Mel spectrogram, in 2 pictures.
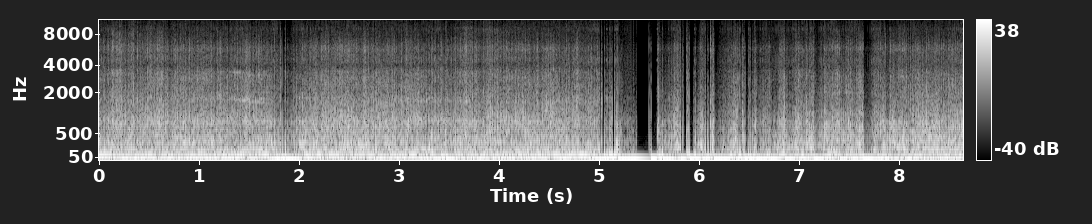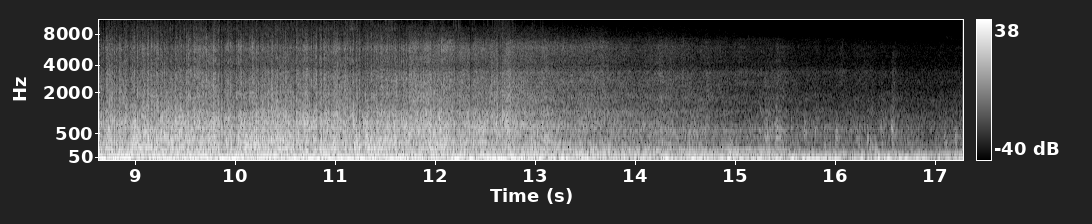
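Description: Two Irish Rail diesel multiple units passing at speed on adjacent tracks: a CAF-built 29000-class commuter railcar set going through with heavy low rumble and wind buffeting until about five seconds in, then a 22000-class InterCity railcar set rushing past. The noise stays loud, then fades away from about thirteen seconds in as the second train draws off into the distance.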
